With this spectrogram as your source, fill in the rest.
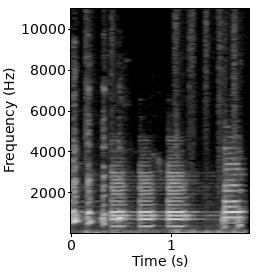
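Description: A cartoon chicken clucks in quick, loud, close bursts, a rapid string of tonal bawks and clucks with no speech.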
